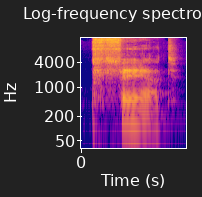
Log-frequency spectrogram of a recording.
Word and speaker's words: Pferd: 입을 닫고 F 발음을 하기 때문에 바람 새는 소리가 한번 나온 다음 F 발음이 들어가게 됩니다. 그래서 F 발음을 할 때 윗니빨로 아랫입술을 물어야 하죠. 그런데 그거를 입을 닫은 상태에서 시작을 하니까 그 윗니빨로 아랫입술을 물러가는 과정 속에서 바람 새는 소리가 나오게 되는 겁니다.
